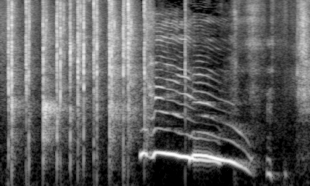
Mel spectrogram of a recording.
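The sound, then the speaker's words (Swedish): A short burst of hand clapping, a dozen or so quick, slightly uneven claps, followed by a long voice-like tone sliding downward in pitch. “Det, det är ju värt en applåd, mm.”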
